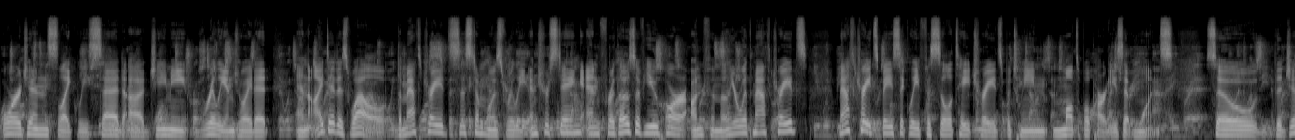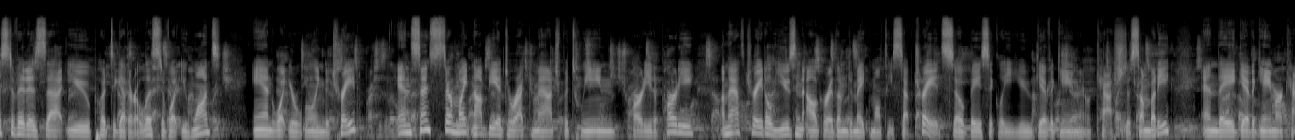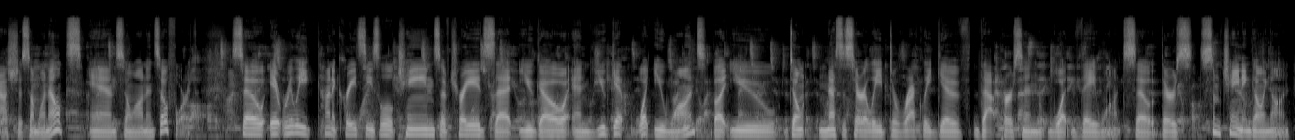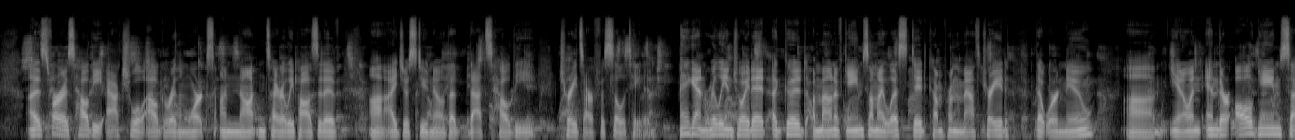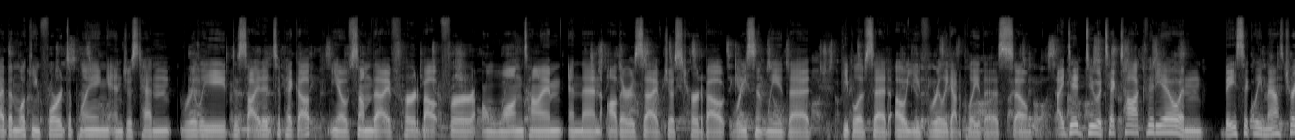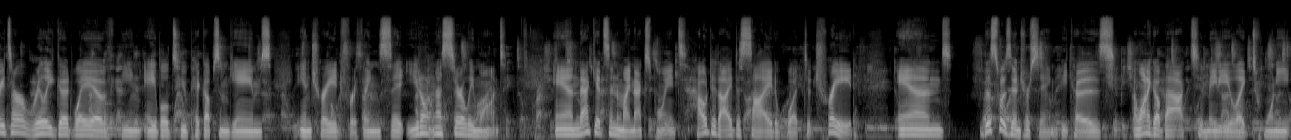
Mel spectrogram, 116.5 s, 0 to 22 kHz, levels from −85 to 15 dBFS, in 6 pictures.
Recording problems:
voice in the background; noticeable; throughout; 15 dB below the speech

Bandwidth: 13.5 kHz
